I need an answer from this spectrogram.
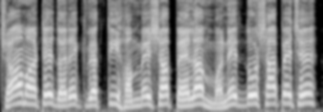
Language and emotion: Gujarati, angry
